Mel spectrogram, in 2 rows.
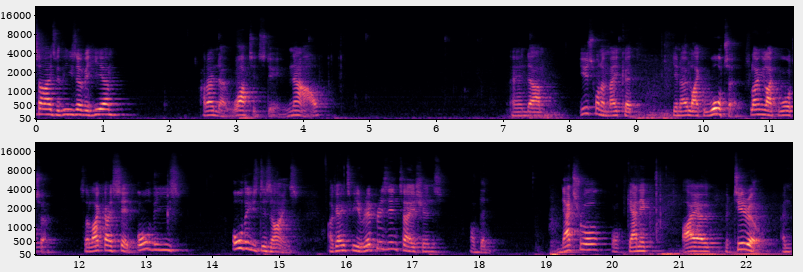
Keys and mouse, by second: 2.8-4.1 drag, 4.5 ctrl+z, 5.0-6.1 drag, 7.4-8.7 drag, 9.7 shift+click, 10.3-13.1 drag, 13.5 middle click, 14.1 middle click, 15.9 click, 16.7 click, 16.9 middle click, 17.6 click, 21.4 click.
